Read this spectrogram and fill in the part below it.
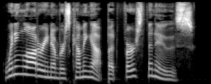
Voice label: Lotto Numbers F, Broadcast, announcer, breakaway, female; VoiceBox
